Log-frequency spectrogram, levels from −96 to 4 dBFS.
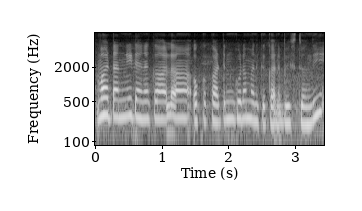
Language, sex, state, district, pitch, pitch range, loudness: Telugu, female, Andhra Pradesh, Chittoor, 250 Hz, 225-265 Hz, -17 LUFS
